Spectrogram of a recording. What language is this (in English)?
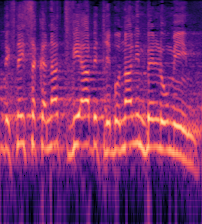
Hebrew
